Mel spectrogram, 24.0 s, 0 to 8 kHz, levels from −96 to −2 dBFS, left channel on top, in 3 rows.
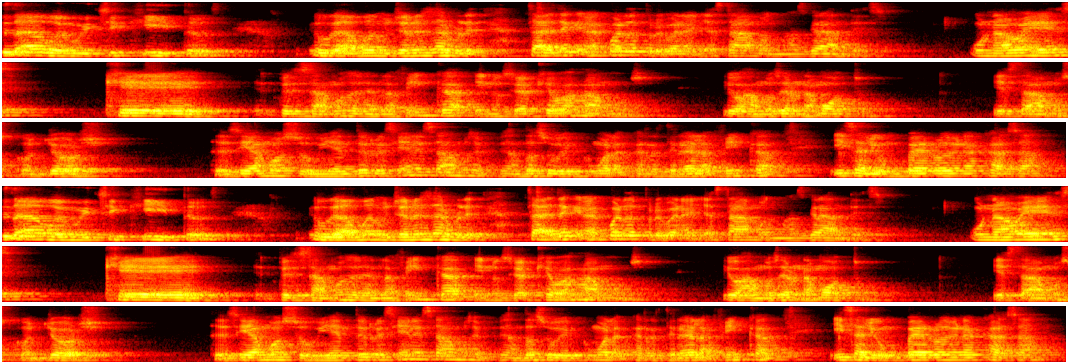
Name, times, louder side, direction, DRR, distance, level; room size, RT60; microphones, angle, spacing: voice 1, 0.0-2.0 2.3-6.5 7.3-8.1 8.8-9.5 9.9-12.8 13.4-14.5 15.4-16.7 17.6-23.8, equal, 50° right, 2 dB, 1.6 m, -27 dB
10.5 x 3.7 x 5.2 m, 0.86 s
head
